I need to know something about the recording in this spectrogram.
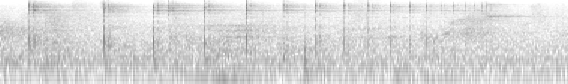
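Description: A table tennis ball bounces on a hard floor with quicker and quicker clicks.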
